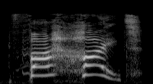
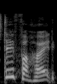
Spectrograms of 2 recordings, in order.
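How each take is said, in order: First: High, outraged storybook shriek; indignant scream. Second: Said in the usual way. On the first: A narrator's reading. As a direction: shriek it in offended disbelief. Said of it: "skriger Rita". (forarget skrig) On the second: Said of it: "Boris smiler".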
